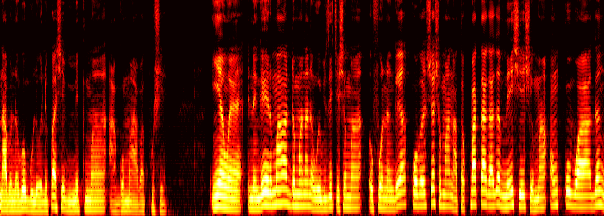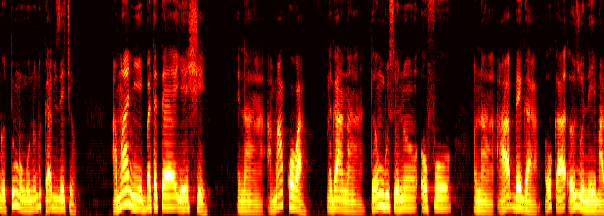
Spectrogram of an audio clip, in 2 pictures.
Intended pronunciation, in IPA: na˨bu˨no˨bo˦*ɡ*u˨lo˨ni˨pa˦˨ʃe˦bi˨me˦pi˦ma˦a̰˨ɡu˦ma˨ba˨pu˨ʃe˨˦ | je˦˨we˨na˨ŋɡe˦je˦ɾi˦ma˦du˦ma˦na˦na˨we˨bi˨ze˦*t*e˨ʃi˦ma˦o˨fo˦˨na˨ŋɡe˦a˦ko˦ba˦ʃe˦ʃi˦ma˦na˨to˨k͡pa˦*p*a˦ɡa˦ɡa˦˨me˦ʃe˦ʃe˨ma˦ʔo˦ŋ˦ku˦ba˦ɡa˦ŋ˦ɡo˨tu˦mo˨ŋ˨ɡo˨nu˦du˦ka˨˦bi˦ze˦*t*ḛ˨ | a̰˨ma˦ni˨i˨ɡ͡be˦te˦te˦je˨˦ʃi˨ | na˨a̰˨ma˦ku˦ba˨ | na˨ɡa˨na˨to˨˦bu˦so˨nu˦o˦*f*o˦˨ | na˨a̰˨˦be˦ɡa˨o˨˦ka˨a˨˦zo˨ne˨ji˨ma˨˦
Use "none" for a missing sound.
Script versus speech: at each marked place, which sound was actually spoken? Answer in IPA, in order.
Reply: ɡ, t͡ʃ, t, t͡ʃ, f

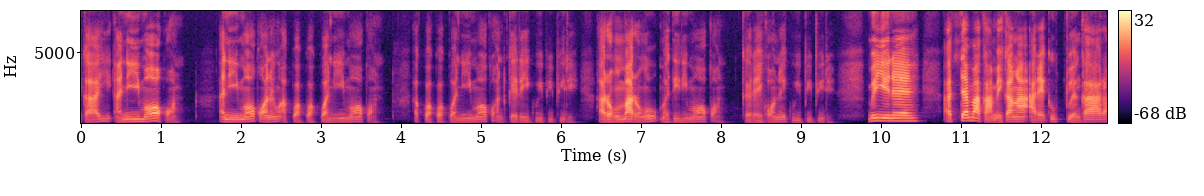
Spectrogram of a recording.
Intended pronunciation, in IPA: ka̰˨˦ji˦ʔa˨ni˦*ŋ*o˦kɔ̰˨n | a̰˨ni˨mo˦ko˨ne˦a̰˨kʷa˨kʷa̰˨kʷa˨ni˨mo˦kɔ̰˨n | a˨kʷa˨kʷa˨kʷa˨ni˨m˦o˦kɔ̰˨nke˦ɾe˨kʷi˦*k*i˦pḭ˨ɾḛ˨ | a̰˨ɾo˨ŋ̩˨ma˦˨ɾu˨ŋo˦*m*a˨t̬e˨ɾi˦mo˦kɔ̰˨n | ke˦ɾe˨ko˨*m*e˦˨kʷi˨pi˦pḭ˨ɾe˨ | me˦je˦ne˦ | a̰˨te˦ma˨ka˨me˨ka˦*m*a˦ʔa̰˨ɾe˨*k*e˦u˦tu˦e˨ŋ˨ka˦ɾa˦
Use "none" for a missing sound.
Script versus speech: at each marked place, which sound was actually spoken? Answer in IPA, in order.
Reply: m, p, m, n, ŋ, k

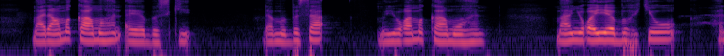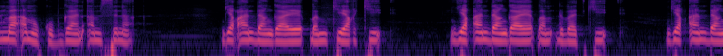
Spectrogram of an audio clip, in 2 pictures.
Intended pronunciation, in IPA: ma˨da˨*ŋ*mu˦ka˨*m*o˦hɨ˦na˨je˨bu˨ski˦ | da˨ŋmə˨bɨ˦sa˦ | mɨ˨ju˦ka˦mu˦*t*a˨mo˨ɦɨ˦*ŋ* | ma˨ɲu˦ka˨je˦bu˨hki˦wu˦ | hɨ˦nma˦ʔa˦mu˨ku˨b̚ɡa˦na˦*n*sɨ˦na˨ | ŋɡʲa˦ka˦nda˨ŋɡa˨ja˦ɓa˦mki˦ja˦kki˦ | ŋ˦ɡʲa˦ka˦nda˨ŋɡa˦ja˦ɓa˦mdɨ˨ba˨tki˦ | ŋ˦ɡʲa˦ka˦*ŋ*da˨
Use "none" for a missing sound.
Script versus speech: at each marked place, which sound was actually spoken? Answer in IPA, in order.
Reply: ŋ, m, k, n, m, n

